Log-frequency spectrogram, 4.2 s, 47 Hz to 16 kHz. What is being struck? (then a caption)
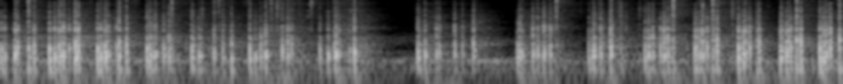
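Cellophane-wrapped cardboard tea box. Long nails quickly tap the top and sides of a cellophane-wrapped cardboard tea box, giving 18 sharp, dry clicks with a crinkly, bright edge and almost no ring. The taps come in fast runs with a brief pause in the middle before resuming.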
